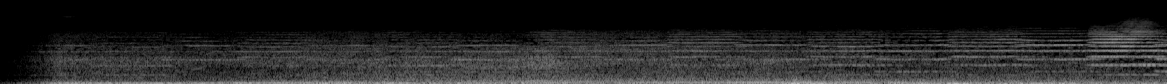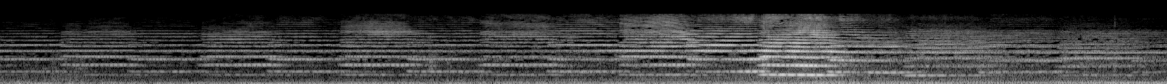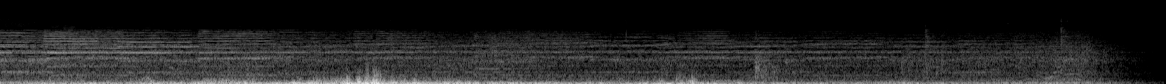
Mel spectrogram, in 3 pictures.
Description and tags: feuerwehr-faehrt-vorbei
An ambulance with siren. Recording location is Berlin, Germany.
siren, berlin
